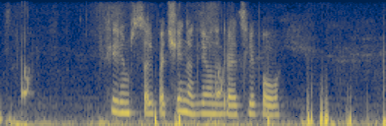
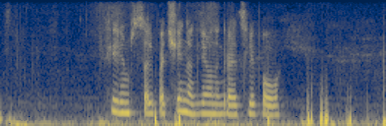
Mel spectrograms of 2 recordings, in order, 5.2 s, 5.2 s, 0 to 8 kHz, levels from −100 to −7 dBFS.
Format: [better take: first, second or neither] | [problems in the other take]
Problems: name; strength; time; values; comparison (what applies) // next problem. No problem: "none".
second | background sound (Drip); 17 dB below the speech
